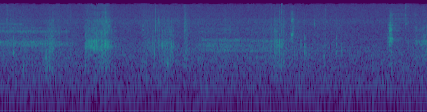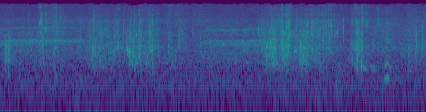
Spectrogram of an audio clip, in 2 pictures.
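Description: Icy lake water sloshing and slush ice crunching as a person lowers himself into a hole cut in the ice, with scattered small knocks and crackles and a louder burst of them near the end.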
